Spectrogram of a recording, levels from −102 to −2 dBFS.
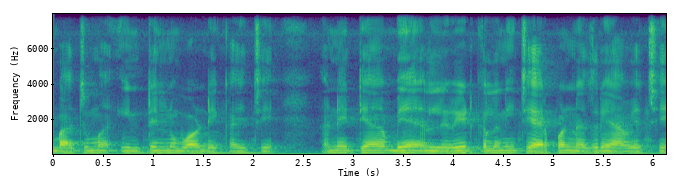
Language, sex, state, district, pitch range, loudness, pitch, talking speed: Gujarati, male, Gujarat, Valsad, 95-110 Hz, -20 LUFS, 100 Hz, 175 wpm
